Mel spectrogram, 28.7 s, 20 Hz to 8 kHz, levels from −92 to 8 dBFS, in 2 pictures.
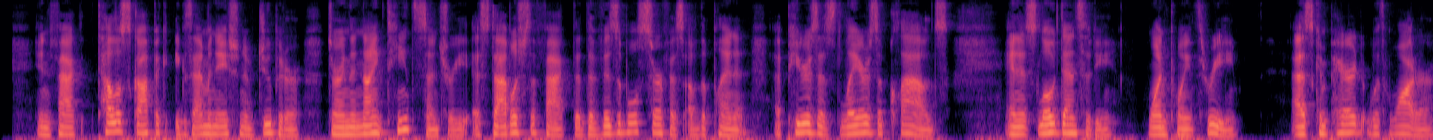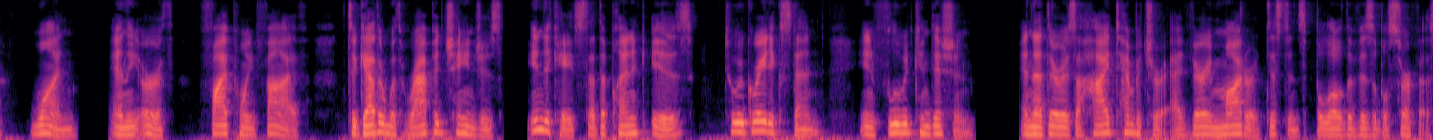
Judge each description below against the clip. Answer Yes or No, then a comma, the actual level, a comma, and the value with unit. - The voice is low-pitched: Yes, low, 115 Hz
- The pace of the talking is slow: No, average, 155 wpm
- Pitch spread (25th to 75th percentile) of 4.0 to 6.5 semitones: Yes, average, 4.7 semitones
